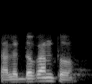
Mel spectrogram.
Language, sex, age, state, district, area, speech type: Bengali, male, 18-30, West Bengal, Jhargram, rural, conversation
